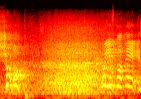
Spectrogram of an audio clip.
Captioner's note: audience laughing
